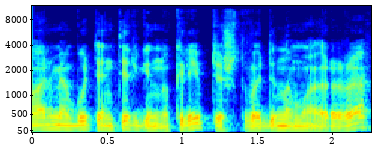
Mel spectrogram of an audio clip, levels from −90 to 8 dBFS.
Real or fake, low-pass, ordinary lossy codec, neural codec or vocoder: real; 10.8 kHz; MP3, 64 kbps; none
